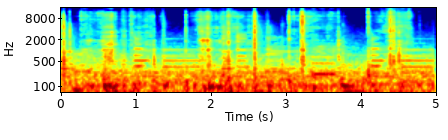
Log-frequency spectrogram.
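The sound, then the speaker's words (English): Paint being scraped out of a pan with a scraper: a continuous gritty rasping of many quick, uneven strokes at an even, moderate loudness. “And then you can throw the paint, the scraped away paint,”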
